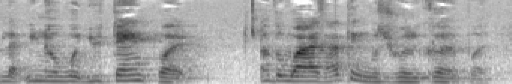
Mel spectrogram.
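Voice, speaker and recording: A woman's voice with ordinary pitch variation, light background noise and audible room echo. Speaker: food vlogger. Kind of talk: casual vlog chat. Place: home room. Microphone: phone near.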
